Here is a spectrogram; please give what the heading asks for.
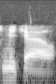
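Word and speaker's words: Michel: Michael is good for English people, but in French it's Mikuel.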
